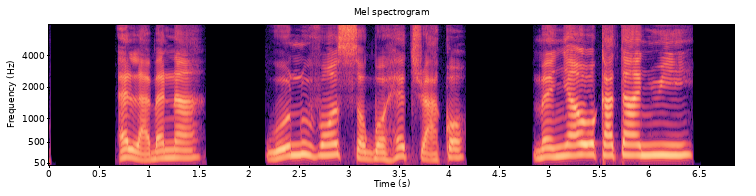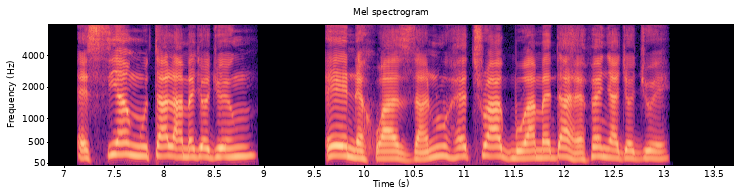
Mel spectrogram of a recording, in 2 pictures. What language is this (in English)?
Ewe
